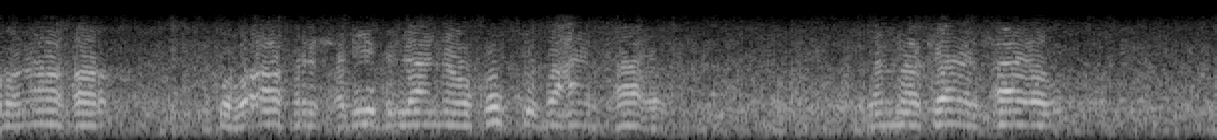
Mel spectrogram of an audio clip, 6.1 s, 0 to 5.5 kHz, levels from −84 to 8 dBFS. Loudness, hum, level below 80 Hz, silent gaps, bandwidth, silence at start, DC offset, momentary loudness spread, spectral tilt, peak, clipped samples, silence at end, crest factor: -24 LUFS; none; -56 dBFS; none; 4.3 kHz; 0 s; under 0.1%; 11 LU; -10.5 dB/octave; -8 dBFS; under 0.1%; 0 s; 16 dB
